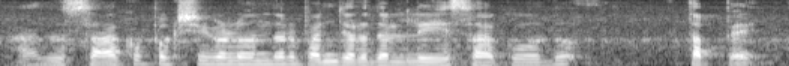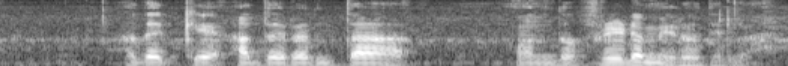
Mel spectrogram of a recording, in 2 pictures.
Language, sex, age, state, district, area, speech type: Kannada, male, 45-60, Karnataka, Shimoga, rural, spontaneous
